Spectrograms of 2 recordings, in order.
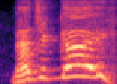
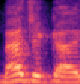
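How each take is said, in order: First: "Magic guy." called out much higher, stress on "guy"; cheery boatman. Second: "Magic guy." echoed through a laugh, falling tune; amused repeat. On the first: Boatman greeting [name] at the pier, high cheery call. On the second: [name] echoes the boatman's phrase, laughing. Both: Retold or imitated.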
